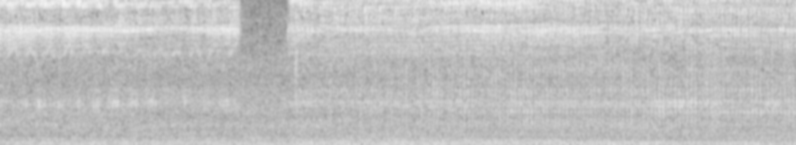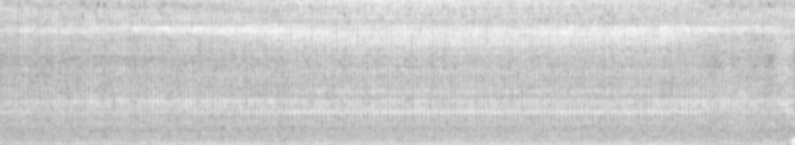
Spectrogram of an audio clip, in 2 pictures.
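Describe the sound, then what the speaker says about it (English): A Bedini wheel spins steadily while its spark gap oscillates, a continuous mechanical whir and buzzing hum with faint rattling. It stays even and moderately loud throughout, with no voices. "Bedini wheel turning. Spark gap oscillating to the solar panel."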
